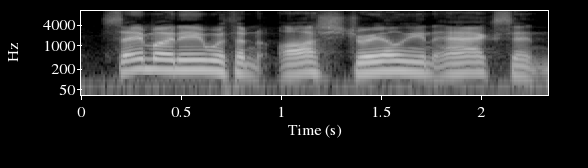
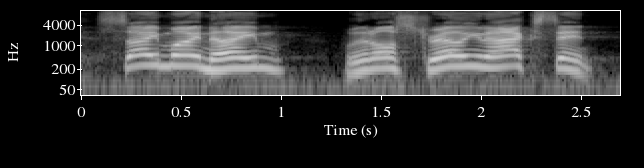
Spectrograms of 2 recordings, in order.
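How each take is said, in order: First: Said in the usual way. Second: High-pitched, loud mock-Australian; bad Australian accent. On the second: Shown as a demonstration. Host attempts a viewer's accent request, bad Australian accent. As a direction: put on a poor, exaggerated Australian accent. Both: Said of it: "Nah, that's not very good".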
